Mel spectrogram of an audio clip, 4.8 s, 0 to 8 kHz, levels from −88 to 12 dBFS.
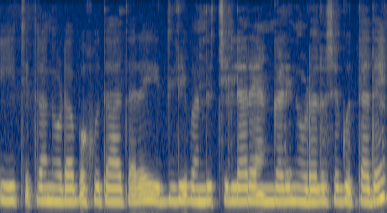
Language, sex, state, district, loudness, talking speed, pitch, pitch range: Kannada, female, Karnataka, Raichur, -13 LUFS, 150 wpm, 185 Hz, 175-190 Hz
